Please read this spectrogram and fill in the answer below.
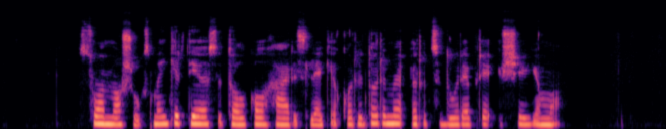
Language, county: Lithuanian, Vilnius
